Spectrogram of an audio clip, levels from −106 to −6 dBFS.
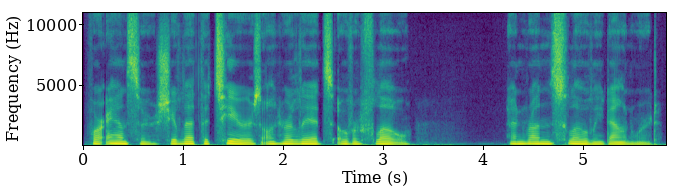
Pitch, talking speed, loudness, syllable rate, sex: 145 Hz, 145 wpm, -16 LUFS, 3.9 syllables/s, female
